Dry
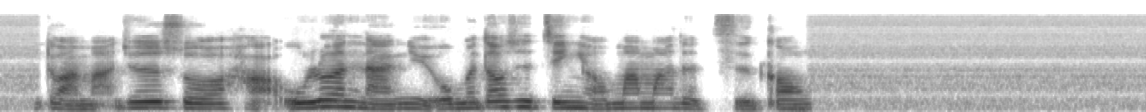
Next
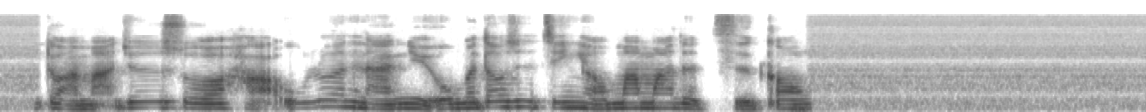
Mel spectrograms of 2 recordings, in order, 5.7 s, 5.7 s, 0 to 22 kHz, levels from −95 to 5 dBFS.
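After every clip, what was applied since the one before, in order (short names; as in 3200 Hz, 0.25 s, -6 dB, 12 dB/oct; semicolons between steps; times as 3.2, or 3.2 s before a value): negative-ratio compressor -25 dBFS, ratio -0.5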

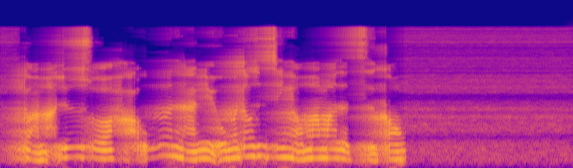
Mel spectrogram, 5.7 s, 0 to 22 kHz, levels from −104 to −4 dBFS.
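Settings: spectral swells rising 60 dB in 0.62 s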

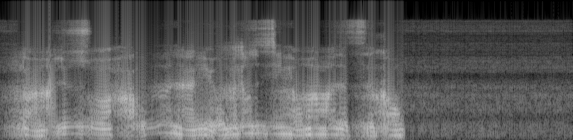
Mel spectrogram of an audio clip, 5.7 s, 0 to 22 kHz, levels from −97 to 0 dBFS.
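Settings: cycle switcher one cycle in 3, muted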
